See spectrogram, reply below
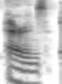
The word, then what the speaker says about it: Ahrens: Close. It's Ahrens.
